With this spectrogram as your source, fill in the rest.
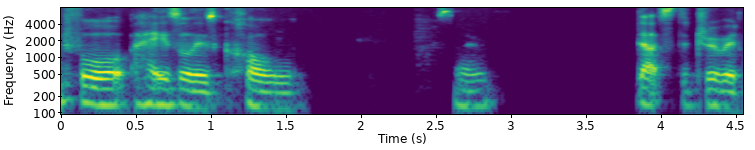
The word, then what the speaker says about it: Coll: So So you're saying coal, as in COAL. I think no, it's a Yeah. regional accent thing. Yeah. yeah, absolutely. I don't really have an accent though, but yes, it's Cole.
